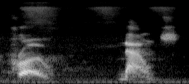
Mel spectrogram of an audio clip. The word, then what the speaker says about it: pronouns: Say pro nouns, pro nouns. Together, pronouns. Can you try?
